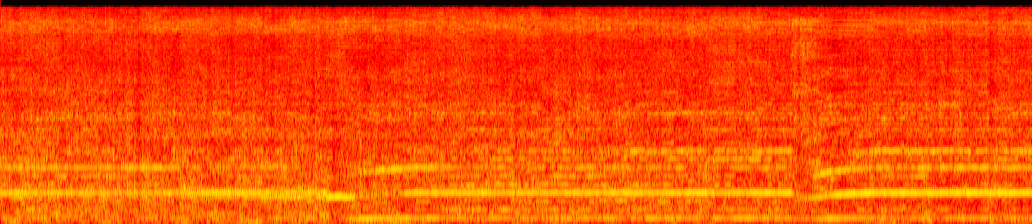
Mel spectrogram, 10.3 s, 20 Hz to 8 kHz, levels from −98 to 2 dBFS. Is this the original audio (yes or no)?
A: no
